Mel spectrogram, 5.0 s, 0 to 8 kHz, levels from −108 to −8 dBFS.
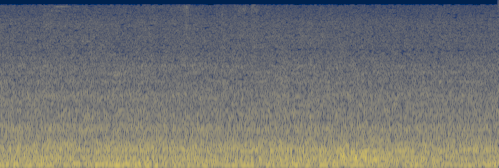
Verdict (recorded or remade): recorded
